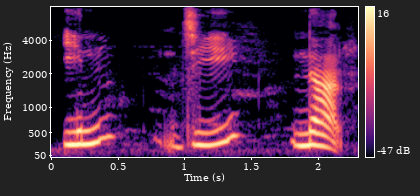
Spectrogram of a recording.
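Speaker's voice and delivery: ইঞ্জিনার very slowly in three separate syllables, landing on নার; stress on last syllable. Shown as a demonstration. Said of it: "এই শেষের শব্দ নার".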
